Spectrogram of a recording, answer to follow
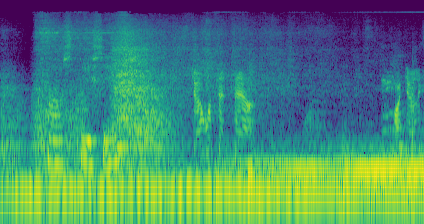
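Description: A muffled voice and breathy noises in the background over a steady low hum; a steady low tone comes in about four seconds in.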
